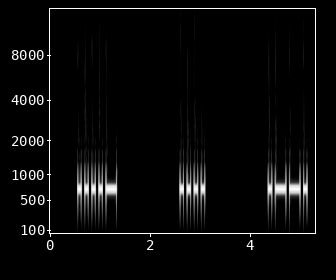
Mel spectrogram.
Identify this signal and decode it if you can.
Morse code, heard as a keyed tone, about 17 wpm, spaced as for 6 wpm, 700 Hz. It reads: 4HP
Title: USA Call Signs - 6 Characters - 6x Character Spacing - 17wpm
